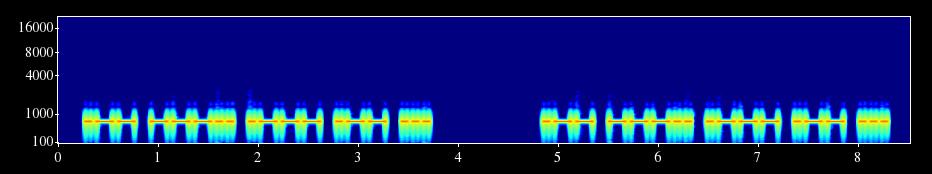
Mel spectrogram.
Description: Morse code, heard as a keyed tone, about 22 wpm, 700 Hz. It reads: W8JWS W8JWS
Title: USA Call Signs - 5 Characters - Repeated 2x - 22wpm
